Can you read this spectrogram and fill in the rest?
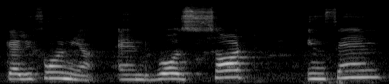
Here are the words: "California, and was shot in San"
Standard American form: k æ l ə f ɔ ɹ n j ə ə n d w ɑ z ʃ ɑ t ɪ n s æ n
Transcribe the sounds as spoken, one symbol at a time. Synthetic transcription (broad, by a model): k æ l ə f ɔ ɹ n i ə ə n d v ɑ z s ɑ t ɪ n s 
